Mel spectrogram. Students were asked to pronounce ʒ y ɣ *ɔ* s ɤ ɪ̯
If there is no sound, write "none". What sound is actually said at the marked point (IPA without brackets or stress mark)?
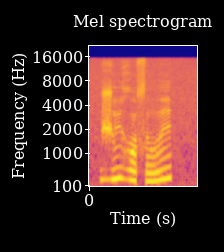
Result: ɔ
